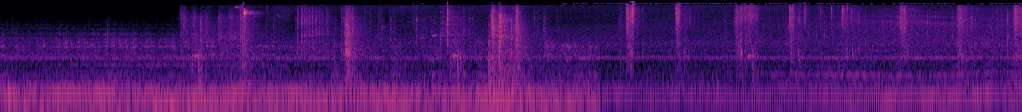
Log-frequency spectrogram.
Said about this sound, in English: Wow, what's happening here? Everything is getting dug up. There's a tractor ploughing up and down, and there's somebody over there digging with a spade.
